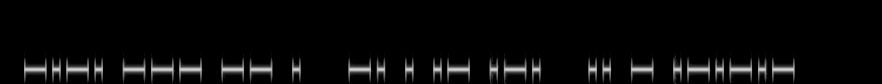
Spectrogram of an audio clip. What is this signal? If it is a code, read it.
Morse code, heard as a keyed tone, about 17 wpm, 700 Hz. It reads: COME NEAR IT.
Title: Sentences from Top 1000 Words - Review Part 1 - 17wpm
